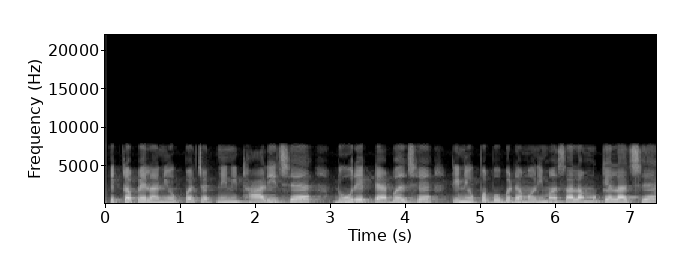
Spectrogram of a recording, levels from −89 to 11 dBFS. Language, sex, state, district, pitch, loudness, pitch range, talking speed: Gujarati, female, Gujarat, Valsad, 260 Hz, -16 LUFS, 245-290 Hz, 145 wpm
